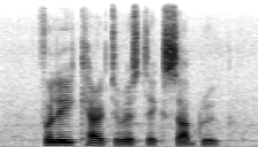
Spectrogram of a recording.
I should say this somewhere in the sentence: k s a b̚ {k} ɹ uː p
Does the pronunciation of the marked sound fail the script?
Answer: yes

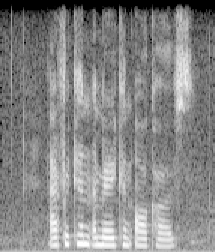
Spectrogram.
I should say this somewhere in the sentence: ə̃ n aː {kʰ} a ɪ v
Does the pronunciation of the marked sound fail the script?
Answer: no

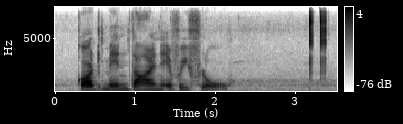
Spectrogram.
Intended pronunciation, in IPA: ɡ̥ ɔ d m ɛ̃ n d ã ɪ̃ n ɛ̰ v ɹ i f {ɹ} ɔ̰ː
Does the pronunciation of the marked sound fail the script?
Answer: yes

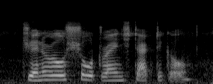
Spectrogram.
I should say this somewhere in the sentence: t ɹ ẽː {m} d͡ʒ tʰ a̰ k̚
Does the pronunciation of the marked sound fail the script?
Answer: yes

